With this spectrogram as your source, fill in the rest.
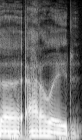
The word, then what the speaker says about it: Adelaide: It's Adelaide. Come on, come with. Adelaide? Adelaide? That's a lot of syllables. It tastes good in your mouth, though. Adelaide. Adelaide. It's the same syllables as lemonade.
